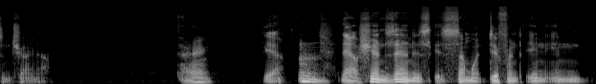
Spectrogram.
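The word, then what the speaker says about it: Shenzhen: differently and shenzen also operates differently shenzen is shenzen is how it's pronounced shenzen is how it's spelled shenzen is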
